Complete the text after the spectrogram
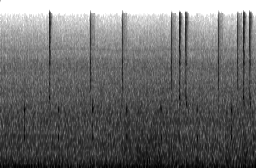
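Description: Short interface clicks sound as menu options are picked.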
